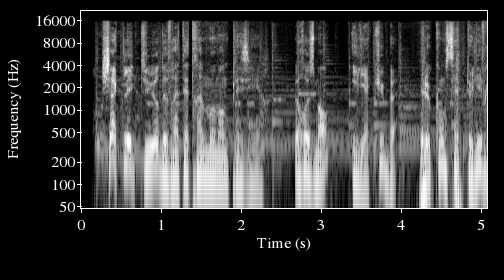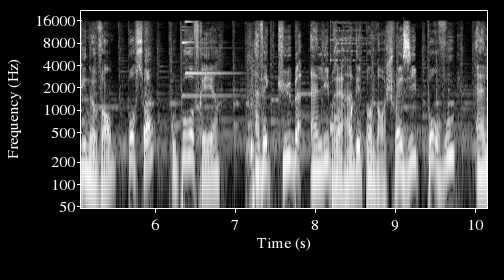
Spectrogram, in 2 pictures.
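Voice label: pub, voice over; French; kube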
